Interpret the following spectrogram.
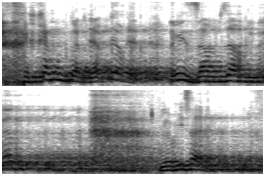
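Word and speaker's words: Zamzam: Kan bukan jam-jam ya, tapi zam-zam gitu kan. Gak bisa ya. Saya akalin lagi apa, akhirnya dapatlah tuh satu. Coba Pak, tadi minuman juga jam-jam, harusnya zam-zam.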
